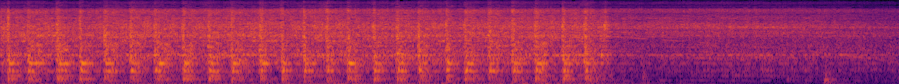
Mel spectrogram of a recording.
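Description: Steady starter cranking around three turns a second for three seconds, no catch or firing, then it stops: cranks but won't start.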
